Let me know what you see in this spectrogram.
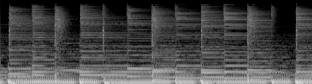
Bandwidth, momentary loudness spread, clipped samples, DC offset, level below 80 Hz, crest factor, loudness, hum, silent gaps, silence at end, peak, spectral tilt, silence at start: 18 kHz; 1 LU; under 0.1%; under 0.1%; -22 dBFS; 14 dB; -19 LUFS; none; none; 0 s; -2 dBFS; -6 dB/octave; 0 s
